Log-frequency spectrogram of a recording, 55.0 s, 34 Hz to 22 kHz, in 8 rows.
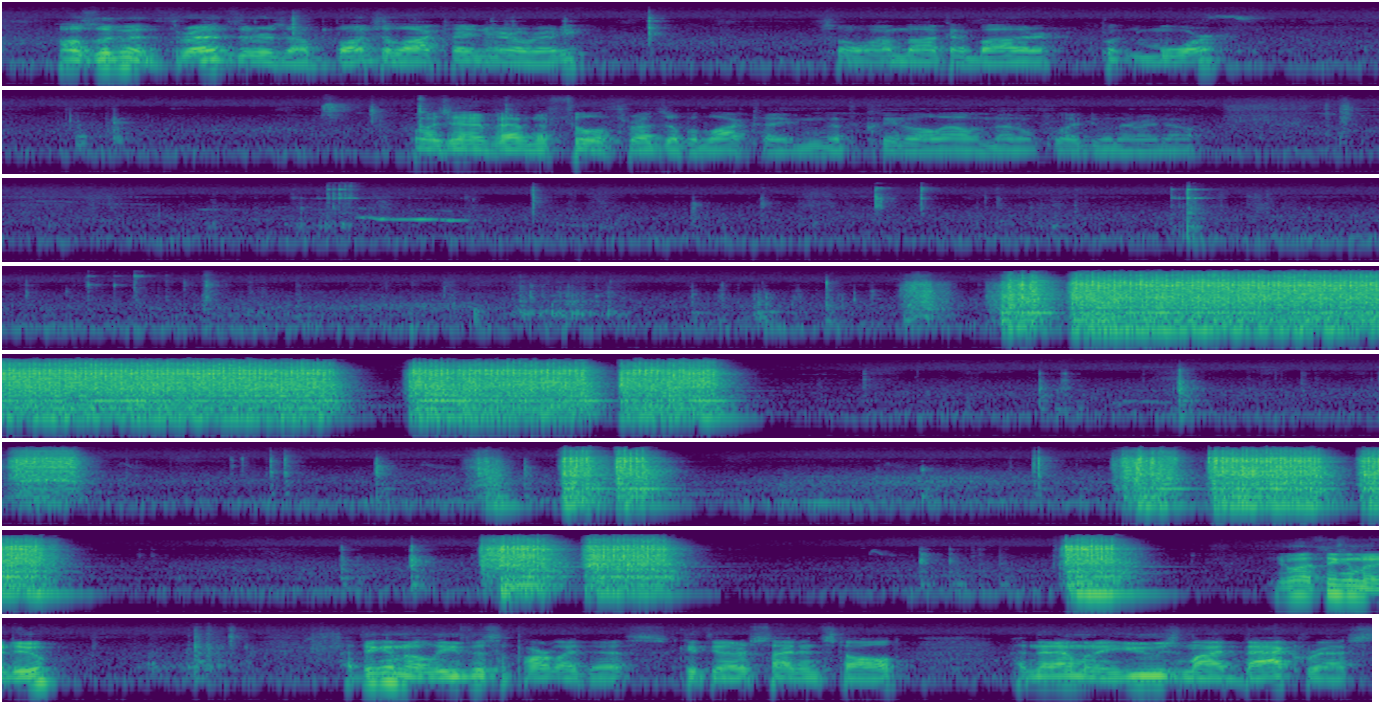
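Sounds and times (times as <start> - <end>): power driver running: 25.2 - 31.3, 34.4 - 35.0, 43.7 - 44.8.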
